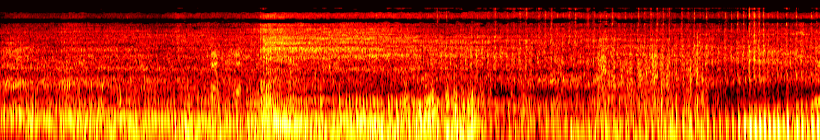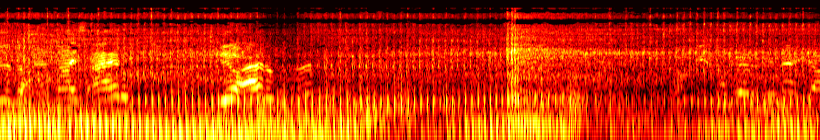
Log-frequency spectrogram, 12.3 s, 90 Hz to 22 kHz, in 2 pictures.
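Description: A 2016 Honda CRF150R dirt bike engine running loud and close, holding a rough steady idle with occasional revs, while people talk over it.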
